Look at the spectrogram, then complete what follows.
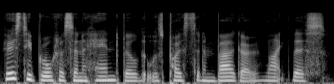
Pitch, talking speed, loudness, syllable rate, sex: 180 Hz, 250 wpm, -19 LUFS, 5.3 syllables/s, female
